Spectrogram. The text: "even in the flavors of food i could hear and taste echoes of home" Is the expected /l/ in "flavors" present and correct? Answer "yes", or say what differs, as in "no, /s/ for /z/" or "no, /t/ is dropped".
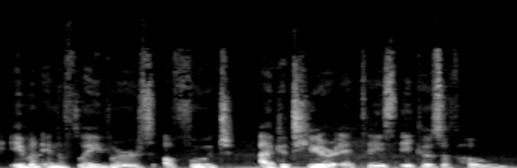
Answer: yes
